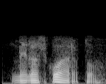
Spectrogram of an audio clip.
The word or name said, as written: menos cuarto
